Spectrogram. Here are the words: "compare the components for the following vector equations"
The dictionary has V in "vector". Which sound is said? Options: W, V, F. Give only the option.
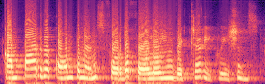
V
